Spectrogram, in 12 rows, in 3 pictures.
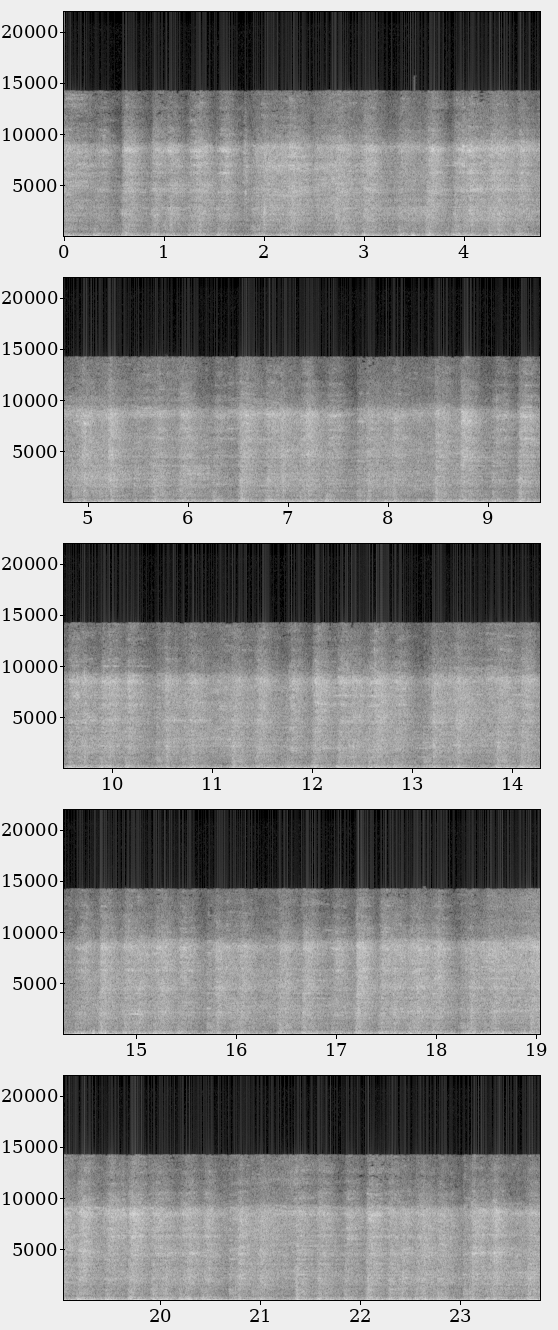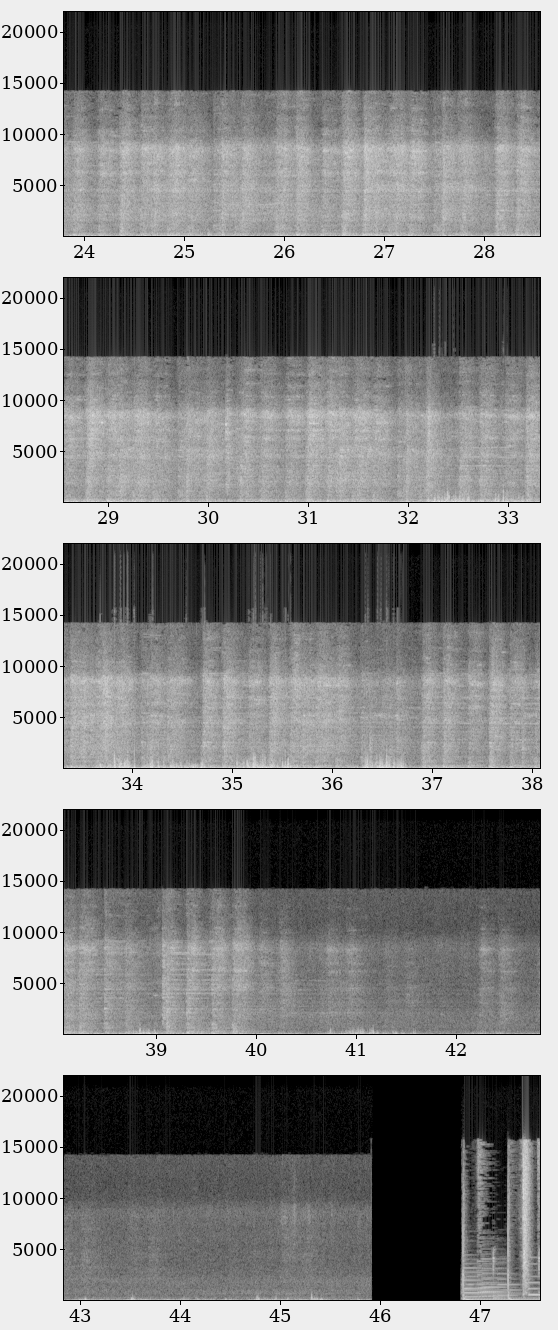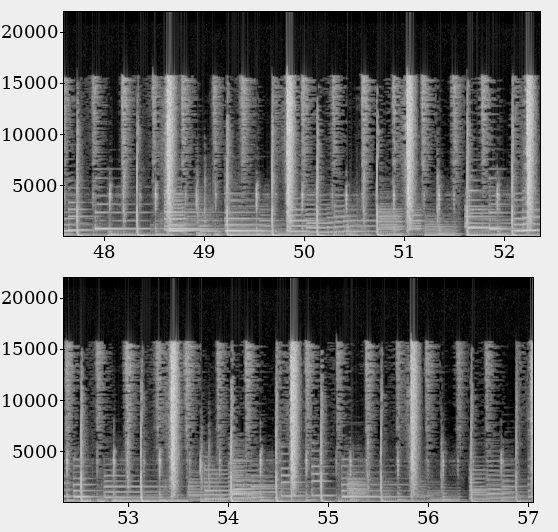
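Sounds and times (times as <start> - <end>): wheels clickety-clack on track: 0.0 - 41.6
freight train wheels rumbling: 0.0 - 45.9, 46.8 - 57.0.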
